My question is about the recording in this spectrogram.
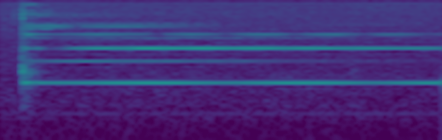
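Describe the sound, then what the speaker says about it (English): A handbell tuned to F sharp is struck once and rings out with a clear sustained tone that decays slowly, while an F natural bell is damped, heard close in a quiet room. "at the same time I ring the F sharp, the F natural is damped."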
